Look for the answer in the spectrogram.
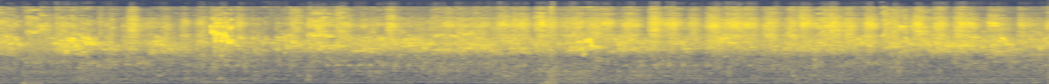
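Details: Several budgerigars from a family group chattering together: busy, scratchy warbling and rapid squawks without pause, with one louder burst of calls early on.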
